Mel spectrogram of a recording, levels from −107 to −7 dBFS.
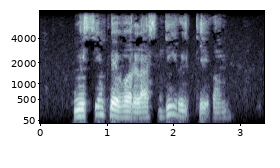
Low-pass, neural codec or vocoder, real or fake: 7.2 kHz; none; real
